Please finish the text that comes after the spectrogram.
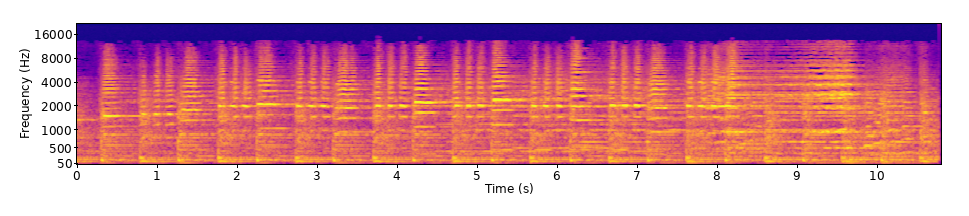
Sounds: Music

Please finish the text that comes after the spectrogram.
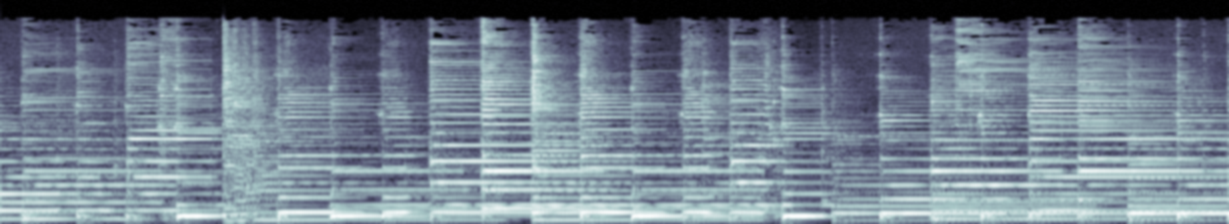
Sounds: Music

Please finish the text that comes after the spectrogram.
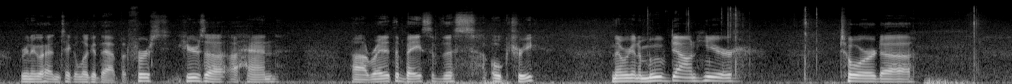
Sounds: Speech

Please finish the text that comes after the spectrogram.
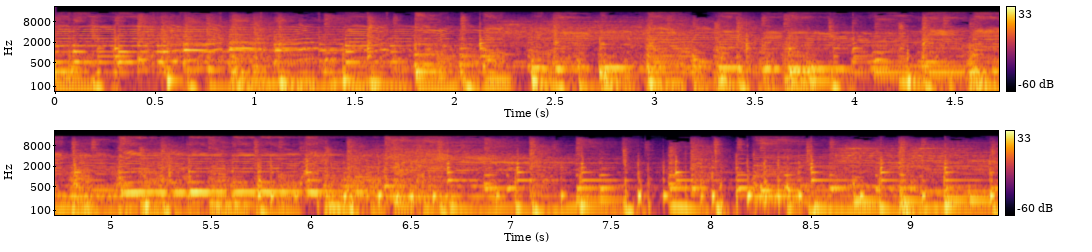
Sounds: playing sitar

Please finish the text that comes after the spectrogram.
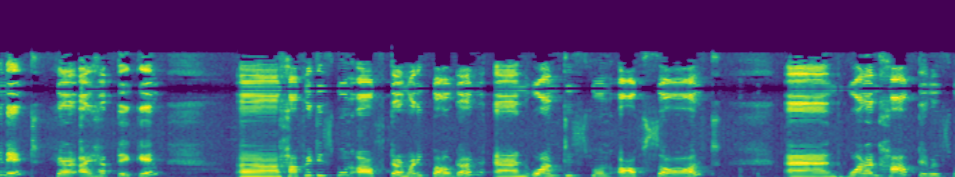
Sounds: Speech

